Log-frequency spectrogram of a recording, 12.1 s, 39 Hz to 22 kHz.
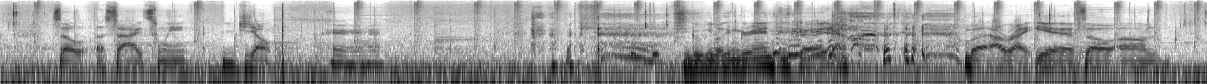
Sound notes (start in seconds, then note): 4.5 laughs; 7.5 both laugh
